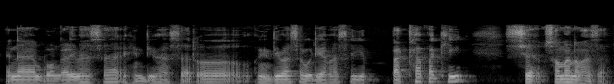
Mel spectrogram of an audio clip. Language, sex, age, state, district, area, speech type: Odia, male, 18-30, Odisha, Bhadrak, rural, spontaneous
